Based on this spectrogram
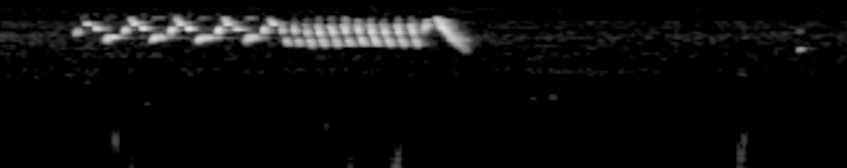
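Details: European goldfinch of competition stock: tinkling twitter notes lead into a dense buzzy trill, finishing on a downward sweep, followed by near silence with one faint chip.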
